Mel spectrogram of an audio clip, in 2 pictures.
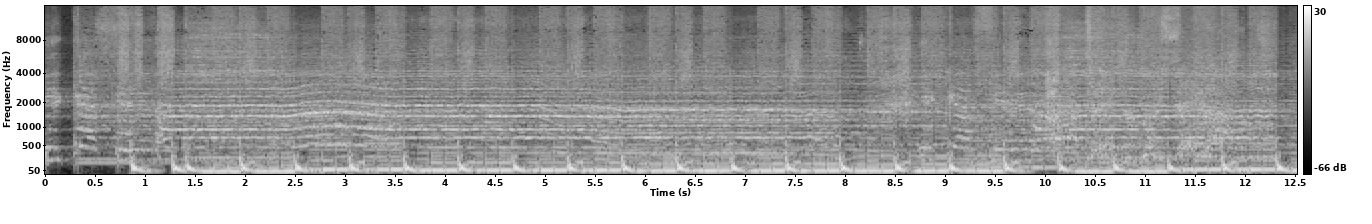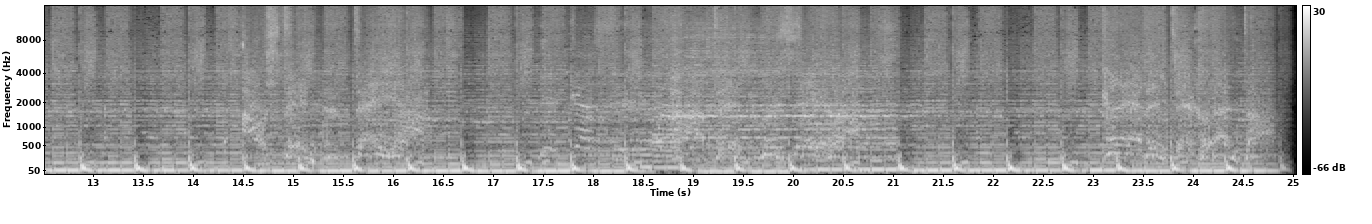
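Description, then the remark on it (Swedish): Loud, dense heavy industrial synth music plays throughout, with pounding bass pulses on a steady driving beat and harsh layered tones filling the mix, no talking over it. “är, eh, det är tung industrisynt.”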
